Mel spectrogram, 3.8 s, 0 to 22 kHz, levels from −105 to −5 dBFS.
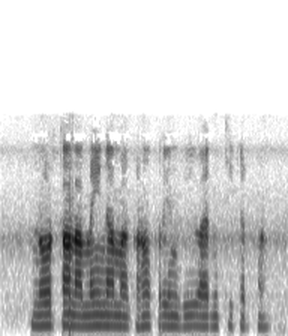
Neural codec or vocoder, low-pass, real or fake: none; 5.4 kHz; real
